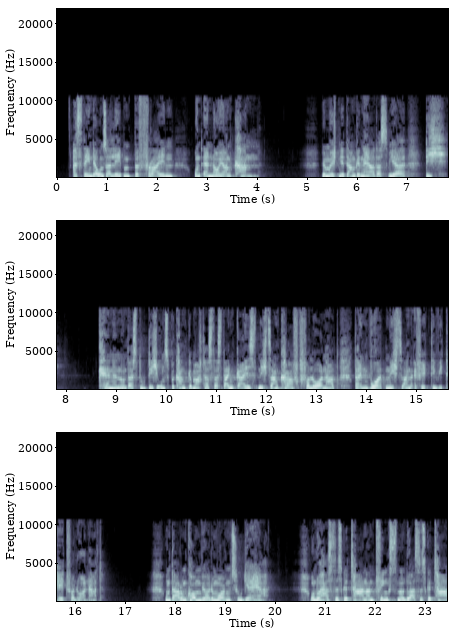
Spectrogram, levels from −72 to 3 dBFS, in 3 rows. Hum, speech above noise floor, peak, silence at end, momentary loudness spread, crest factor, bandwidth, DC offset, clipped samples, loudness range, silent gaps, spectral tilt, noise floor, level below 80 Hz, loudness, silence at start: none; 49 dB; 0 dBFS; 0 s; 7 LU; 12 dB; 11 kHz; under 0.1%; under 0.1%; 3 LU; none; -4 dB/octave; -61 dBFS; -44 dBFS; -12 LUFS; 0.25 s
